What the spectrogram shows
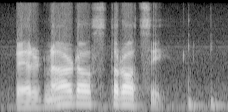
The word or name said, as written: Strozzi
